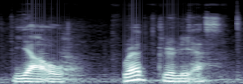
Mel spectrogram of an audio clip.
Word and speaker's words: IAHO: Now the Latin letter H at the time of Jerome is an H sound if it's the first letter of a word, but if it's not, it's a silent letter. And Latin adopted that rule from ancient Hebrew, so IAHO is read clearly as Yao.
